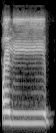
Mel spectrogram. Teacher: اور یہاں پہ مد عالد بھی ہوگی، یاد رہے یہاں پہ میم کو ساکن کریں گے وقف کرتے ہوئے، نہ کہ میم کی ایک پیش پڑھیں گے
